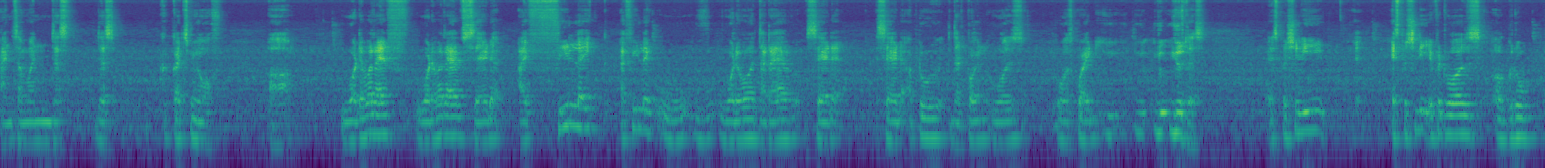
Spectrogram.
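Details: Adult man who has stammered since his school years; stuttering.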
